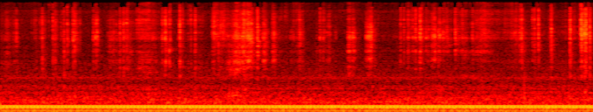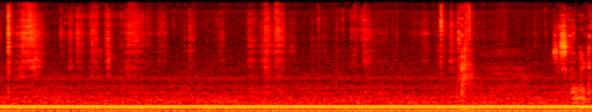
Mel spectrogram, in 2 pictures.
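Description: Scissors snipping curved paper leaf shapes for a handmade thank-you card, a steady run of soft close crisp cuts over a constant low electrical hum, with no talking.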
